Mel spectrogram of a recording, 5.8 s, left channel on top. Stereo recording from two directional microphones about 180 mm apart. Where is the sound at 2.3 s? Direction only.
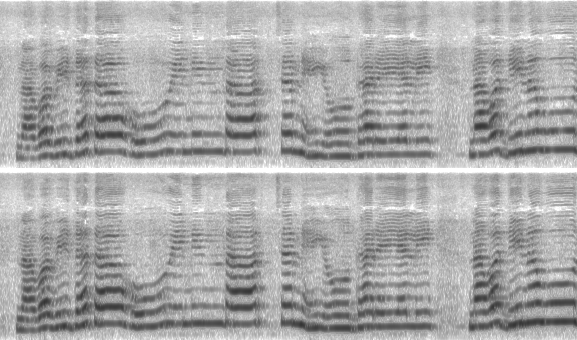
25° right (ahead or behind).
